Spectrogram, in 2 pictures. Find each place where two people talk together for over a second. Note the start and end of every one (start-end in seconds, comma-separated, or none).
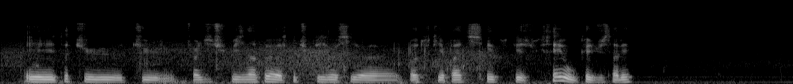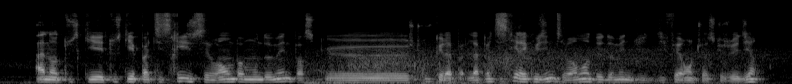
none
